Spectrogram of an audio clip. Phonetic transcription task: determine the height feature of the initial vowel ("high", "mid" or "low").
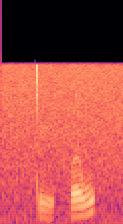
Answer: high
